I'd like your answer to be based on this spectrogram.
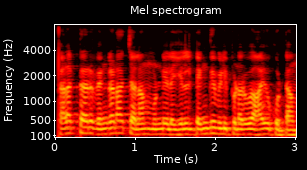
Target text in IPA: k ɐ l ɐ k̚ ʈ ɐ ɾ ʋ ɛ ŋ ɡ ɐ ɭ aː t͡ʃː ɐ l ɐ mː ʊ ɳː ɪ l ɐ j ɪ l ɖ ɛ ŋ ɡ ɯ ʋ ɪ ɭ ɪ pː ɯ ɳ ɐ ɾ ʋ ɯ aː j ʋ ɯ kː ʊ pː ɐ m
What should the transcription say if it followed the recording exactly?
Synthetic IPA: k ɐ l ɐ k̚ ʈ ɐ ɾ ʋ ɛ ŋ ɡ ɐ ɽ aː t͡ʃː ɐ l ɐ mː ʊ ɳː ɪ l ɐ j ɪ l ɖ ɛ ŋ ɡ ɯ ʋ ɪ ɭ ɪ pː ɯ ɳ ɐ ɾ ʋ ɯ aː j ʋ ɯ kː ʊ ʈː ɐ m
